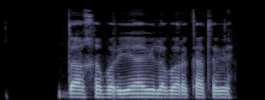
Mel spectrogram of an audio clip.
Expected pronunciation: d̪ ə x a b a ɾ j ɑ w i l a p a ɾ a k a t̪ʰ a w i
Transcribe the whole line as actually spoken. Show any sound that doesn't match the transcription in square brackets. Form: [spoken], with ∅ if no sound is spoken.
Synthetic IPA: d̪ [ɑ] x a b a ɾ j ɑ w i l a [b] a ɾ a k a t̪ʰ a w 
